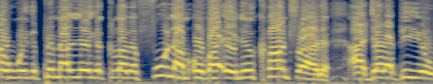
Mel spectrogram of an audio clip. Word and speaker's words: Fulham: Fulham is said as a Fulham, not a Fulham. Of course, it's been spelled as Fulham, but that H is silent.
